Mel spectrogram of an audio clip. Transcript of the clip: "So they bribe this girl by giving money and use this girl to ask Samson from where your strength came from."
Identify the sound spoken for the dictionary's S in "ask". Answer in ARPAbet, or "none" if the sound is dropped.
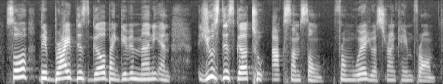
none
